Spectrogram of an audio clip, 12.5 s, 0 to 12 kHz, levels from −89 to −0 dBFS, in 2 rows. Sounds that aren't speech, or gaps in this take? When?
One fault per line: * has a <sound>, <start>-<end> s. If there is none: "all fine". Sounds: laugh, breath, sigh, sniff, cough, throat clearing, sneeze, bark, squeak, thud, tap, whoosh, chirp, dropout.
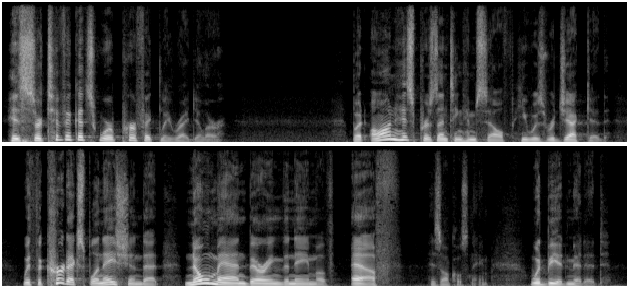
all fine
